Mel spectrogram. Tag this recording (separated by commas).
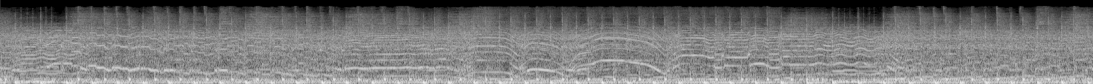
Music, Heavy metal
